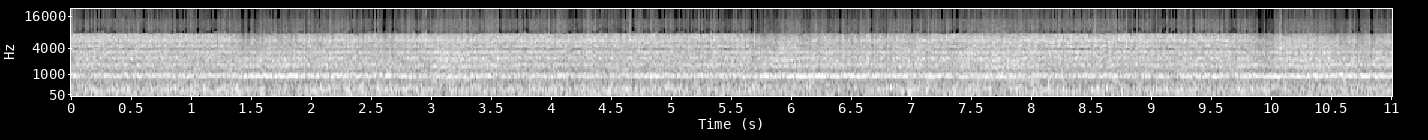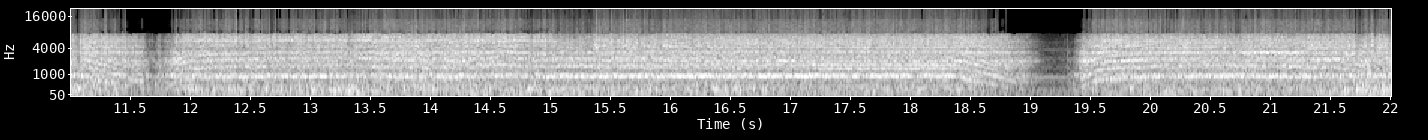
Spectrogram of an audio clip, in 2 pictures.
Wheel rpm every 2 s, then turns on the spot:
230, 230, 230, 230, 230, 160, 210, 220, 210, 100, 210.
18-20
